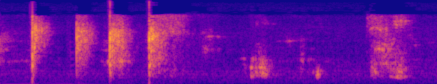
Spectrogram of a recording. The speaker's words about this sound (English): There's our video guy applauding that fine defensive play of fumbling it out, fumbling the ball out of bounds.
